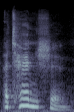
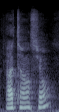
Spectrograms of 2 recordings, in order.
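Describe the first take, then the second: First: It is said with a smooth English pronunciation. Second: It is said with a French pronunciation. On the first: "like in English, we're more legato"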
